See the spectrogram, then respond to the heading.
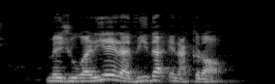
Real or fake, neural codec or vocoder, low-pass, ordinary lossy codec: real; none; 10.8 kHz; Opus, 64 kbps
